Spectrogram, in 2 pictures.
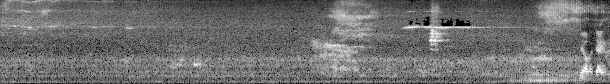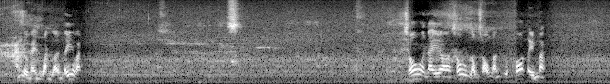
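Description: A motorbike engine hums steadily as it rides along.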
